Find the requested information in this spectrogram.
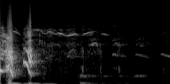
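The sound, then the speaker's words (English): Two sharp, explosive sneezes in quick succession, followed by a fading, squeaky, higher-pitched trailing sound. “Bless you”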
